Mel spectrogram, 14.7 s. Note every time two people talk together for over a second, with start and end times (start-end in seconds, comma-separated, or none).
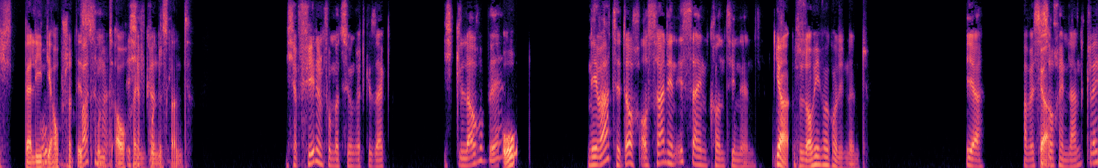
0.5-2.2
